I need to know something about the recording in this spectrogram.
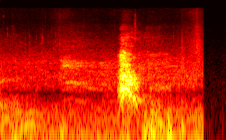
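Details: Dog barking during a tense face-off between a dogo and a mastiff, with another dog present; a single loud, sharp bark after a low murmur of background noise, followed by quieter rustling before the sound cuts off.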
